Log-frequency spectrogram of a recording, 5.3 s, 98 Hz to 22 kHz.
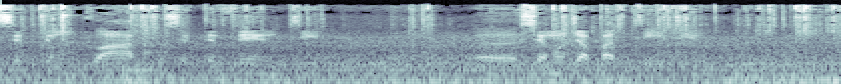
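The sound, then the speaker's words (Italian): Steady road rumble inside a car moving along the Basentana road toward Policoro, near the Matera exit in Italy, at 8:10 in the morning, with a loose metal ladder rattling and clattering continuously while a man speaks briefly over the noise. “Allora, questo è il rumore del, della scala che ho portato ma non è servito un cazzo eh, mi ha dato solo fastidio.”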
